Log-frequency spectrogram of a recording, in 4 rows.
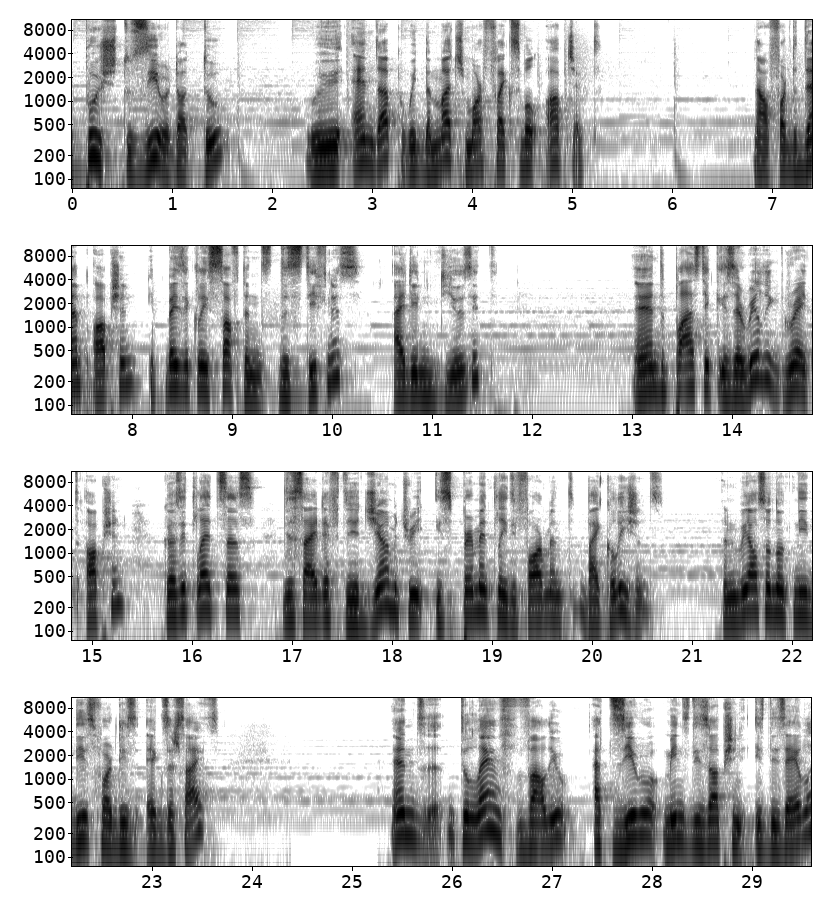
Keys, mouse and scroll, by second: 0.7 alt+a, 1.2 alt+a, 1.9 shift+Left, 2.9 alt+a, 8.8 shift+Left, 8.8 a, 16.1-16.6 middle drag, 16.6 alt+a, 24.9 middle drag, 28.7 alt+a.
